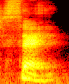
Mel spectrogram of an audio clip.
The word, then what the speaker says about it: se: So we know that reflexive verbs are easy to identify because they end in letters S-E, pronounced say, okay?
